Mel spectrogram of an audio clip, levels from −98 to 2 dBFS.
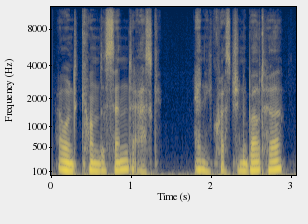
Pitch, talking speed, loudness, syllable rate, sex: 115 Hz, 175 wpm, -18 LUFS, 5.7 syllables/s, male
